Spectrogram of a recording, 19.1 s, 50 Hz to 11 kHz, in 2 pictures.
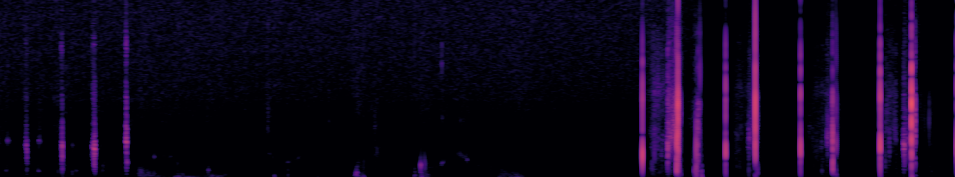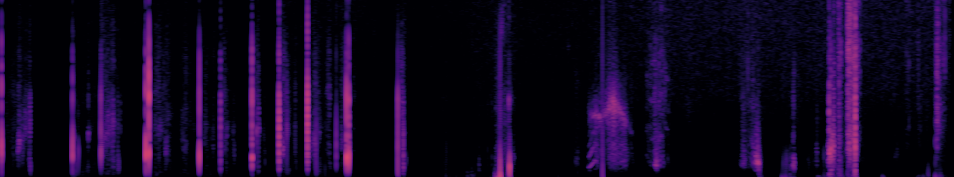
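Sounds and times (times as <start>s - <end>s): wet mouth clicks and smacks: 0.0s - 1.8s.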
